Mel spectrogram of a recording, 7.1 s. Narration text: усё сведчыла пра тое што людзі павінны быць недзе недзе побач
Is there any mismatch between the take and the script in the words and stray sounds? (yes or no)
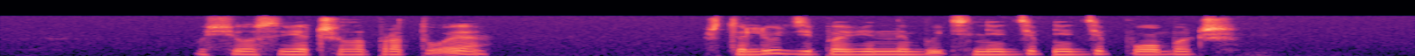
no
